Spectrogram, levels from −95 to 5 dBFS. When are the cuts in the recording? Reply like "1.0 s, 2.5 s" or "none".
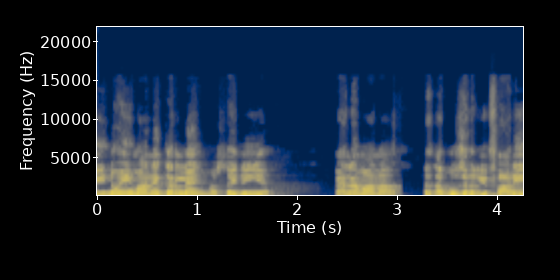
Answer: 3.0 s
